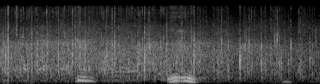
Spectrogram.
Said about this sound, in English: Now, yeah, you can clap for that.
